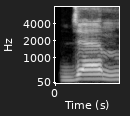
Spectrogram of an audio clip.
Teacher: এই জিম তাসদিদওয়ালা মিমের সাথে গুন্নাহ করে পড়বো। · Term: ওয়াজিব গুন্নাহ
